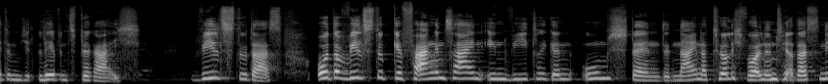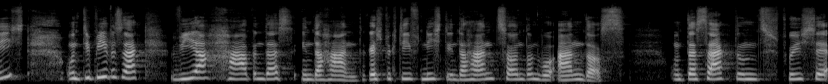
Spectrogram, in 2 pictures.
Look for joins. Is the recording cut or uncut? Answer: uncut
